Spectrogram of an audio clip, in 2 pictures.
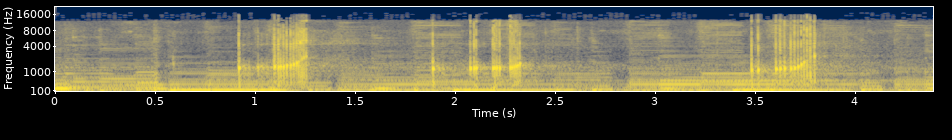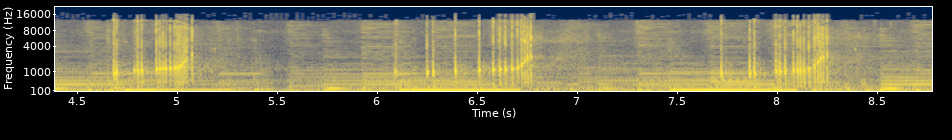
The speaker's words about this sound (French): Eh bien, ce petit garçon, il s'assoit sur un tronc d'arbre et il écoute les grenouilles. D'abord, elles ne parlent que le langage des grenouilles, quoi. Quelques-unes disent...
